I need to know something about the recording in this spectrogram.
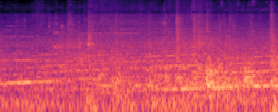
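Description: Paris metro train running, the rumble of the moving carriage heard from inside with a steady whine that dips in pitch midway and rises again near the end.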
